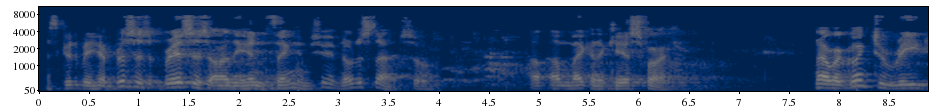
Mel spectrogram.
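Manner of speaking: normal talking voice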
